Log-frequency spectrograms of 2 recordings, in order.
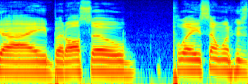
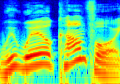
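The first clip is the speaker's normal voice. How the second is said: threatening Georgia drawl with pitch raised up; 5 semitones higher than usual. Retelling a threatening line from a video: threatening Frank Underwood voice. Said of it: "in a very threatening way".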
